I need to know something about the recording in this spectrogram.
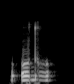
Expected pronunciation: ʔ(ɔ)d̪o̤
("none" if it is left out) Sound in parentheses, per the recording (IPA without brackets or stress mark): o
